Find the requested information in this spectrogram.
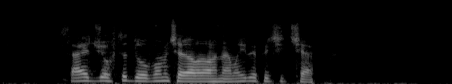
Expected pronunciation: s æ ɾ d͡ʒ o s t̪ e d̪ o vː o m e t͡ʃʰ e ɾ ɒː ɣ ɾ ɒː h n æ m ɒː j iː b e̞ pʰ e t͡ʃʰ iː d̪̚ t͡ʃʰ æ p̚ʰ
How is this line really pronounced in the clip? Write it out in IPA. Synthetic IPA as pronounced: s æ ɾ d͡ʒ o f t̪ e d̪ o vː o m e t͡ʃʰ e ɾ ɒː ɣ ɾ ɒː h n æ m ɒː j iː b e̞ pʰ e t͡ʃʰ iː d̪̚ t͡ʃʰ æ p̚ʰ

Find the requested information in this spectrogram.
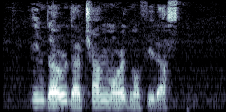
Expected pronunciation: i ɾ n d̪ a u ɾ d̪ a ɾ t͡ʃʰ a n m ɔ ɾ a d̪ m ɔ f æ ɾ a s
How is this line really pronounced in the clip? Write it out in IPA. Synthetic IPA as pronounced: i n d̪ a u ɾ d̪ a ɾ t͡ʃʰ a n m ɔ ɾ ɛ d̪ m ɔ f i ɾ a s

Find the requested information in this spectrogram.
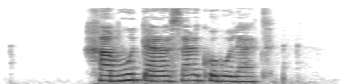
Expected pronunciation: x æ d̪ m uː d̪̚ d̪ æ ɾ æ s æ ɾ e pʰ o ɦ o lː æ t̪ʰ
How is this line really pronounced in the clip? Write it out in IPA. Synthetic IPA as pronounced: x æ m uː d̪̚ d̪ æ ɾ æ s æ ɾ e kʰ o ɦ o l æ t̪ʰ

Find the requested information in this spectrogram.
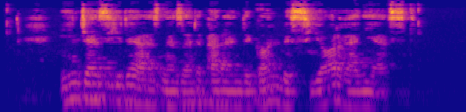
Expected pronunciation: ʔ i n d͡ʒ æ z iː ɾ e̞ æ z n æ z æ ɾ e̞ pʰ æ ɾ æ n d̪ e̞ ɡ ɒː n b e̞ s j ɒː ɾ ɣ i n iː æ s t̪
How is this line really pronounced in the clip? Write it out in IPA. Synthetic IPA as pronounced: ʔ i n d͡ʒ æ z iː ɾ e̞ æ z n æ z æ ɾ e̞ pʰ æ ɾ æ n d̪ e̞ ɡ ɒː n b e̞ s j ɒː ɾ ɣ æ n iː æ s t̪

